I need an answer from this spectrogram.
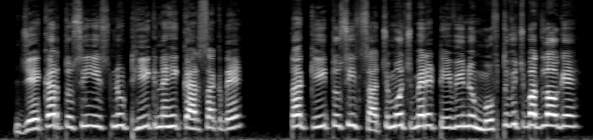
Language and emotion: Punjabi, surprised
